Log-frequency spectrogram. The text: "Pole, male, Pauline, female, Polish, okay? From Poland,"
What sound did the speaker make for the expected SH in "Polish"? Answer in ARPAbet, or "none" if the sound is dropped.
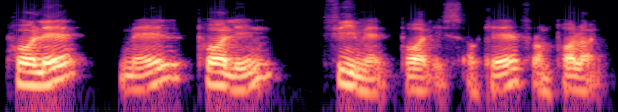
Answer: S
